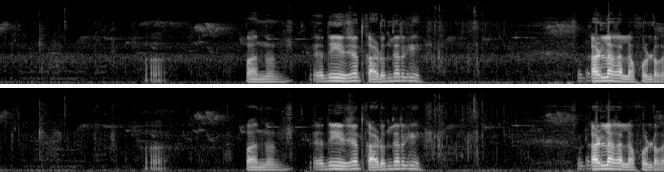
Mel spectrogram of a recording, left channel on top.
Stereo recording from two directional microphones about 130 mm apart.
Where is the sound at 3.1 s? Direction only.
35° left (ahead or behind); by 4.2 s 20° left (ahead or behind).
